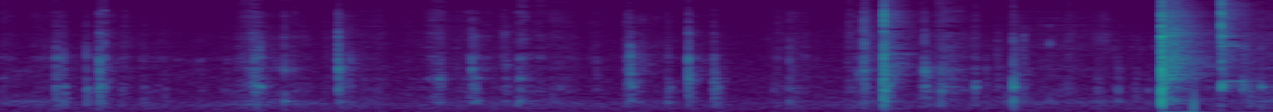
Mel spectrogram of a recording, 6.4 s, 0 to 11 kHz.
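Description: Black plastic back cover of a Selga-404 pocket radio being fitted onto the case by hand: scattered light clicks and scrapes of plastic on plastic, then one loud snap near the end.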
